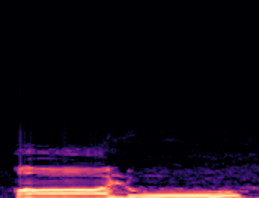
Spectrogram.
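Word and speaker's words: قَالُوا: পড়ব তাহলে কি হবে এখানে কিন্তু দুইটা ইউজ হইছে একটু দেখেন যে কফের পরে কিন্তু খালি আলিফ আছে তাহলে এখানে তো অবশ্যই এক আলিফ টান হচ্ছে কলু ঠিক আছে লাম ওয়া পেশ লু অর্থাৎ পেশের বাম পাশে জজমালা ওয়াও এটার জন্যও একটা টান হবে তাহলে উচ্চারণটা কি হবে কলু কলু কলু ঠিক আছে তো এইটা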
